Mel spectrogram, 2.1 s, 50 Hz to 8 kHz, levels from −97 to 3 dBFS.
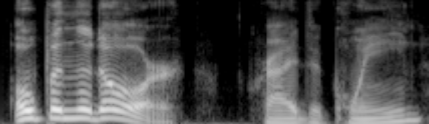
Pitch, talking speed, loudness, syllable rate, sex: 135 Hz, 170 wpm, -18 LUFS, 4.1 syllables/s, male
